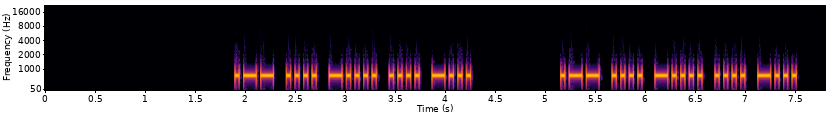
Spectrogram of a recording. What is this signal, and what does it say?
Morse code, heard as a keyed tone, about 27 wpm, 700 Hz. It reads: WH6HB WH6HB
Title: USA Call Signs - 5 Characters - Repeated 3x - 28wpm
